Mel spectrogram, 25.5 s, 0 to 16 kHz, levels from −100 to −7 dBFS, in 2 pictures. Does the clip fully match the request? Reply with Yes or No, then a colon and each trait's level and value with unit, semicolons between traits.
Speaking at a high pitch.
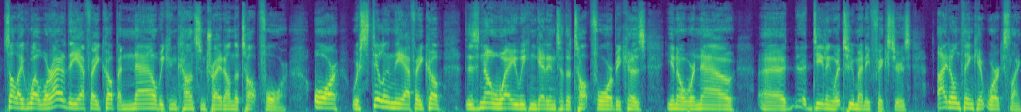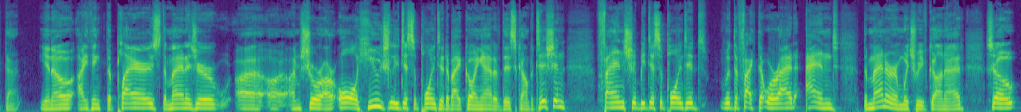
No: medium, 140 Hz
